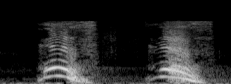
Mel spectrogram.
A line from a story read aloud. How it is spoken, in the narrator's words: a loud, husky voice cried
